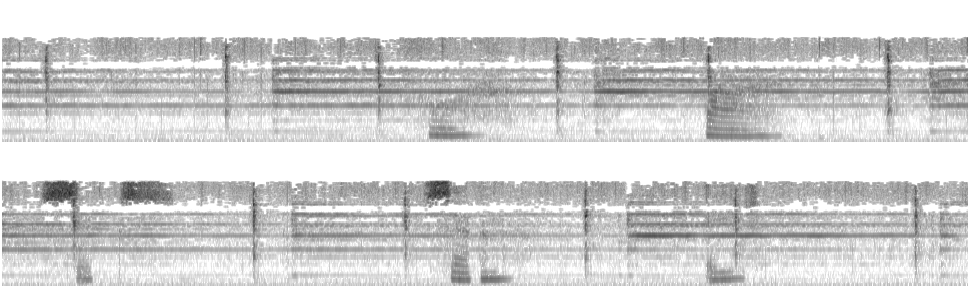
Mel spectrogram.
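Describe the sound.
A clock ticks steadily at a slow, even pace, each tick sharp and distinct over a faint steady hum, with a few brief murmuring voices breaking in now and then.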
